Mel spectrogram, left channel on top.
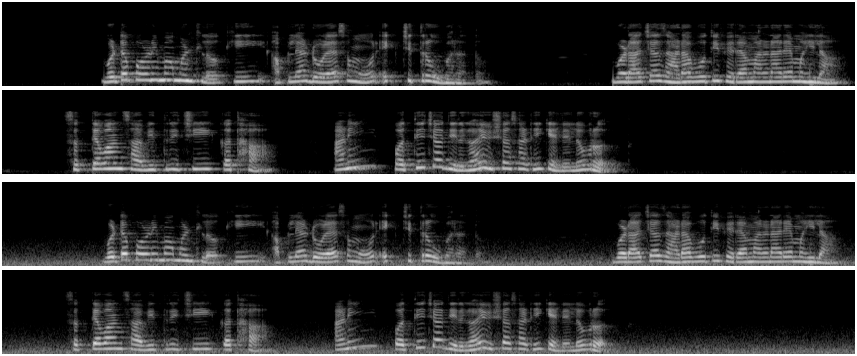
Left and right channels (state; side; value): noise; right; rumble, 18 dB below the sound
